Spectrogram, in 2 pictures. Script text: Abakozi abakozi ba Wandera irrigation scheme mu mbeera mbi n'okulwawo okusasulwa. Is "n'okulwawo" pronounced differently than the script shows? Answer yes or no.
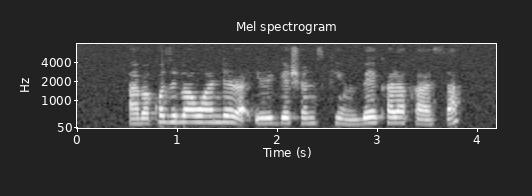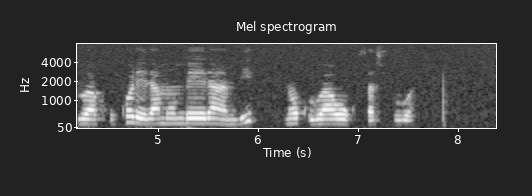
no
